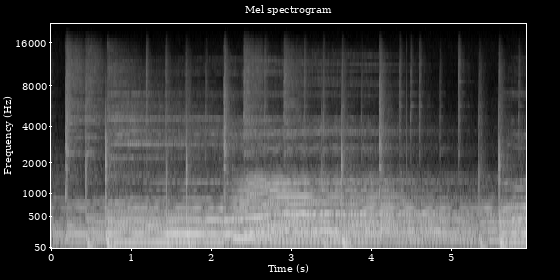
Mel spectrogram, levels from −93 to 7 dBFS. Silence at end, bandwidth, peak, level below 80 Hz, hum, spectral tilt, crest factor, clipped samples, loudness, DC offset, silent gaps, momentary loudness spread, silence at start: 0 s; 16 kHz; -8 dBFS; -38 dBFS; none; -7 dB/octave; 14 dB; under 0.1%; -21 LUFS; under 0.1%; none; 8 LU; 0 s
